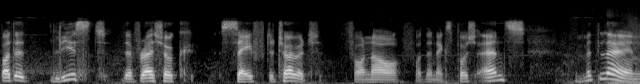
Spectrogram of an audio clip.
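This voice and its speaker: The sound is dry and close, with no echo, as a man talks very slowly. His fairly high voice has big swings in loudness. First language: not English. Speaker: novice shoutcaster. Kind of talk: live game commentary. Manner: hesitant, non-native English.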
